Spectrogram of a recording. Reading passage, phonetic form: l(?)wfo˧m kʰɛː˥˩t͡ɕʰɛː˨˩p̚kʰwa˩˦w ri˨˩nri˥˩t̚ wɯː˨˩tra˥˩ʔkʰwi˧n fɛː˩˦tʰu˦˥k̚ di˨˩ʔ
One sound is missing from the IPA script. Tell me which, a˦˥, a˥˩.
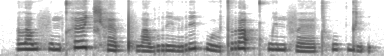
a˦˥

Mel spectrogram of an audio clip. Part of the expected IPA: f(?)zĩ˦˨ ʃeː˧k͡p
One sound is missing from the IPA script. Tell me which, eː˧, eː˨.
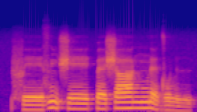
eː˨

